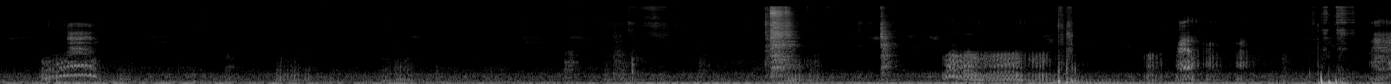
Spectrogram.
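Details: Domestic cat purring as a steady low rumble throughout, broken by a short meow near the start and several sharp clicks and knocks.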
